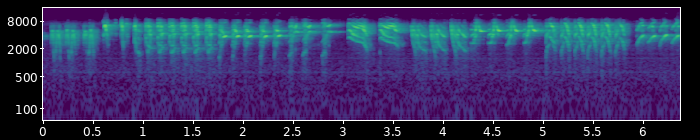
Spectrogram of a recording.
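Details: Continuous song of a Venezuelan red siskin: fast high twittering mixed with buzzy trills and short sliding whistles, barely pausing across six seconds, recorded close and clean.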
